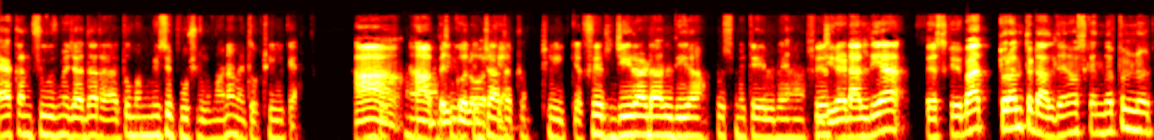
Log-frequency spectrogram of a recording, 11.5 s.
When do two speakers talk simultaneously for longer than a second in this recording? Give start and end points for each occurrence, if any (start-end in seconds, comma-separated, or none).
3.6-5.1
